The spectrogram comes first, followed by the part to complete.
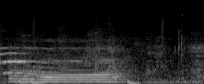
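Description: A long, wordless vocal call, held low and falling slightly for about a second and a quarter.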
